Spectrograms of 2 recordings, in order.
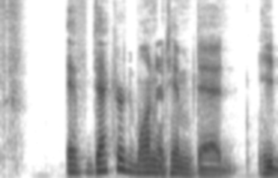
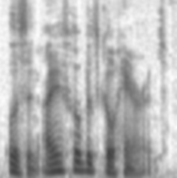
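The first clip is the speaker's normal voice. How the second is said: ordinary talk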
